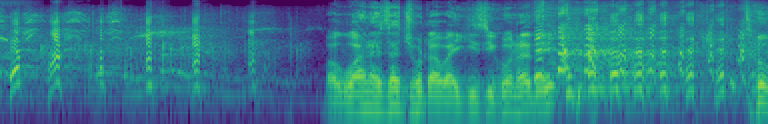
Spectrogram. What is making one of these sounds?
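A woman laughs heartily.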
